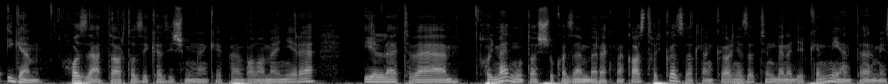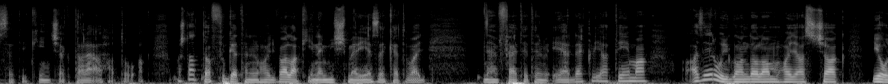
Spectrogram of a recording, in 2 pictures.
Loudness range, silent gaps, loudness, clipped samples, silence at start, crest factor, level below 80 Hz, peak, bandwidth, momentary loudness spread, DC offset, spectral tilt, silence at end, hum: 4 LU; none; -30 LUFS; under 0.1%; 0.05 s; 20 dB; -30 dBFS; -4 dBFS; 17 kHz; 10 LU; under 0.1%; -5.5 dB/octave; 0 s; none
